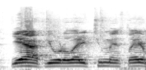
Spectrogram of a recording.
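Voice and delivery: ordinary talk

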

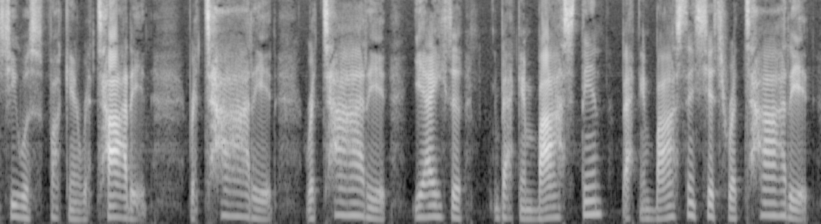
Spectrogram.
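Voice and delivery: imitating a pushed Boston accent, dropped r's. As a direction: put on a full-blown Boston accent. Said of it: "full-blown Boston accent".

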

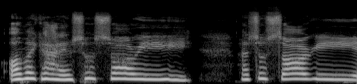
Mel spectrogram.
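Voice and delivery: put-on high, slow, over-apologetic Indian accent; a nervous young Indian woman apologizing, way up high; imitating an Indian accent, high and slow. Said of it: "She had the typical, like, Indian accent".

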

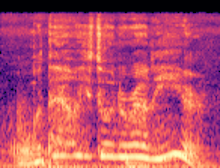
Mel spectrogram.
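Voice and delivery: high, startled squeal of disbelief; shocked squeal. Retold or imitated. Spotting the talkative coworker across the street, a high squeal of shock. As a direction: shriek it like you can't believe who's there.

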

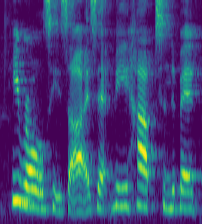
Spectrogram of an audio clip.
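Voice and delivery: usual speaking voice

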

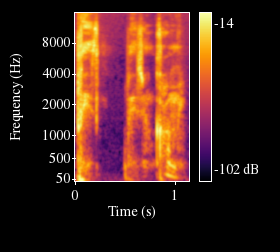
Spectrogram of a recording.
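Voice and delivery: a soft unvoiced whisper, half to himself; whispered aside. Taking back the hero offer, whispered plea. Joking aside after bragging.

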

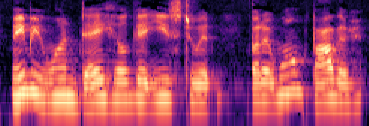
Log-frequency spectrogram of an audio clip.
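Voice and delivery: plain reading voice

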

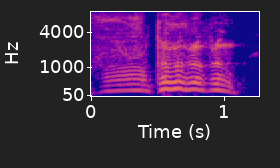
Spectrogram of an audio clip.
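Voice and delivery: loud, booming crash sound effect; imitated crashing noise. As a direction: boom it out like a trash can getting hit. Imitates noise of trash can crash.

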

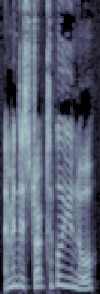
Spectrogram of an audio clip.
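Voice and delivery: put-on high, croaky girl voice; soft croak. A narrator's reading. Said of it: "croaked Milly, softly".

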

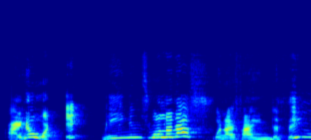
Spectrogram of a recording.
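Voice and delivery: high, blunt, matter-of-fact duck. A narrator's reading. The duck answers the mouse, high and blunt. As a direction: state it bluntly like a practical duck.

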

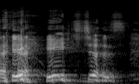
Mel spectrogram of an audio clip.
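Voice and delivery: slow, laughing through the words; comic laughing while praising the takedown. Real, not acted. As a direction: still laughing while telling.

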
